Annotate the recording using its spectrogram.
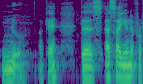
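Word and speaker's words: ν: okay um that's a this is a symbol symbol and pronounce as new okay this SI unit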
